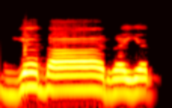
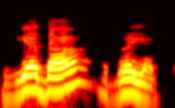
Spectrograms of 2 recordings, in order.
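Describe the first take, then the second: First: The word is said smoothly without any break. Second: The word is split by a break in the middle.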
